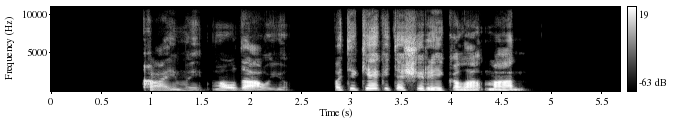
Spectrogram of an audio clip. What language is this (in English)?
Lithuanian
